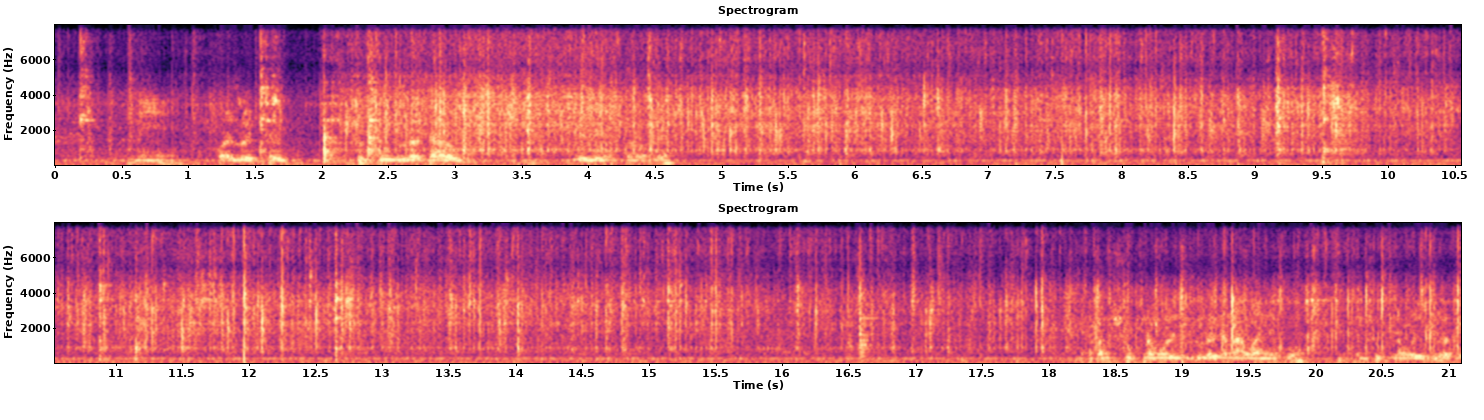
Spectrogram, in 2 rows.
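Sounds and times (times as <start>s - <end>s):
spatula scraping a pan: 0.0s - 0.4s
food sizzling in hot oil: 0.0s - 21.0s.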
